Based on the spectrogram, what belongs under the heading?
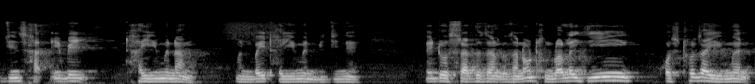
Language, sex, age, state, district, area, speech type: Bodo, female, 60+, Assam, Chirang, rural, spontaneous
